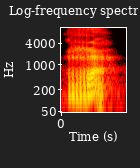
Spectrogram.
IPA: r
